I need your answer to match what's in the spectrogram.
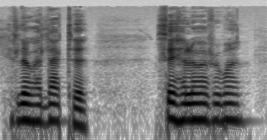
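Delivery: soft-spoken, hushed voice, under the breath. Describing a very soft-spoken man, the speaker does a soft-spoken H.R. Giger impression. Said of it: "Very soft-spoken. He sounds like this".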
